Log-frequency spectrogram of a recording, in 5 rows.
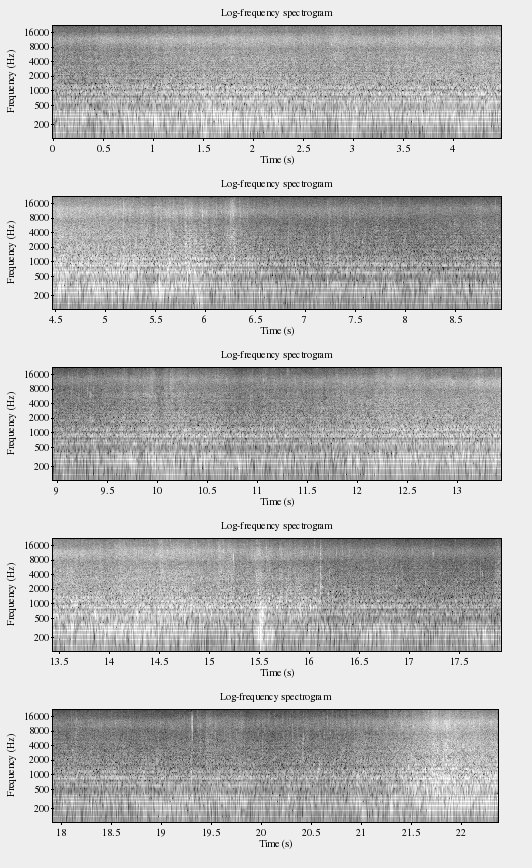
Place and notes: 外木山濱海風景區, Keelung City - Rocky and the waves
sound of the waves, Rocky
Zoom H2n MS+XY +Sptial Audio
